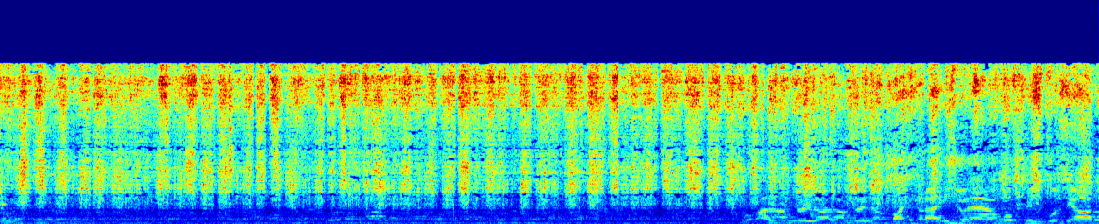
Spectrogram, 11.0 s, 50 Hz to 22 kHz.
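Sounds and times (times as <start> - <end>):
faint voices: 0.0 - 6.7
curry sizzling and crackling: 0.0 - 10.9.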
